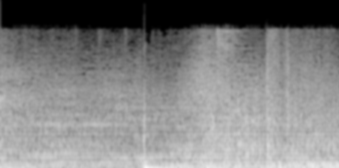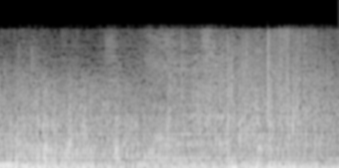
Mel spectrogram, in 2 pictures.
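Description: A Bombarda spell explosion in the video game Hogwarts Legacy, with a loud boom around two seconds in, followed by a rumbling, crackling blast and further muffled impacts over continuous noisy game sound.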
